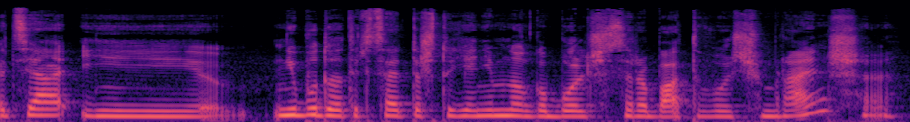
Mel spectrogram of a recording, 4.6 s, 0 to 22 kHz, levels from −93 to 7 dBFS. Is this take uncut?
yes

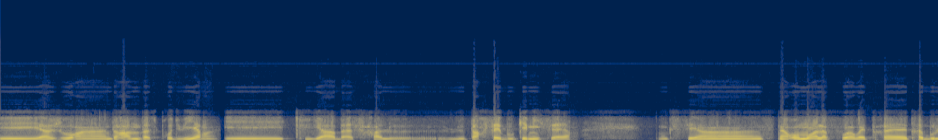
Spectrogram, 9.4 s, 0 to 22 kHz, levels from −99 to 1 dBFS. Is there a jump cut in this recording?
yes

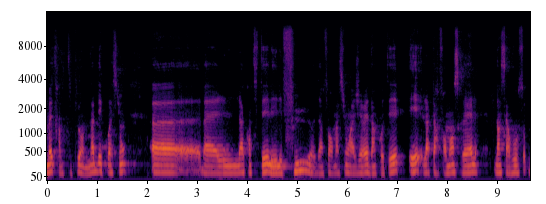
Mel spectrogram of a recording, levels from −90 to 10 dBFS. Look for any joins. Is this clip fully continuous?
yes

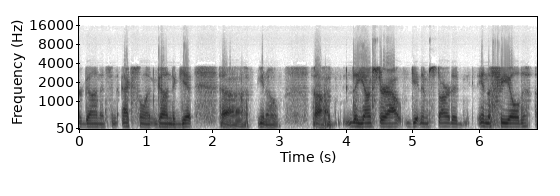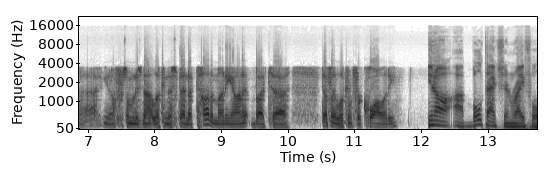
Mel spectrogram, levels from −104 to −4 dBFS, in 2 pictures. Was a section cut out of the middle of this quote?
no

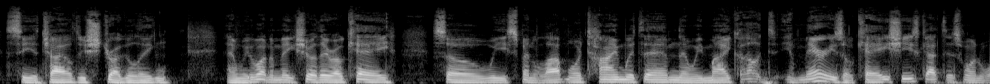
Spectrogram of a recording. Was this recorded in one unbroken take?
yes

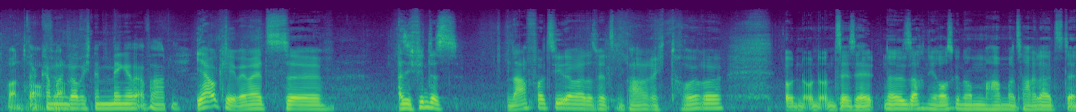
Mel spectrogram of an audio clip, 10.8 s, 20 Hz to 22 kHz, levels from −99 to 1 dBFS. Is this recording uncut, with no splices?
yes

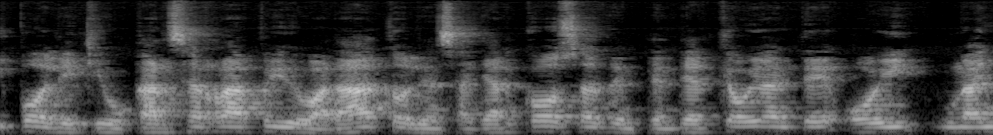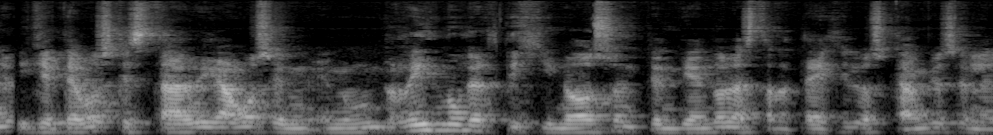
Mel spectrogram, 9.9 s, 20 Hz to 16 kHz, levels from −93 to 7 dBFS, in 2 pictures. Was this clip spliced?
yes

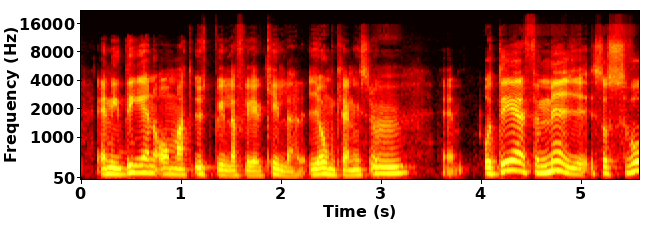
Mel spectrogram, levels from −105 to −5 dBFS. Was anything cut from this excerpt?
no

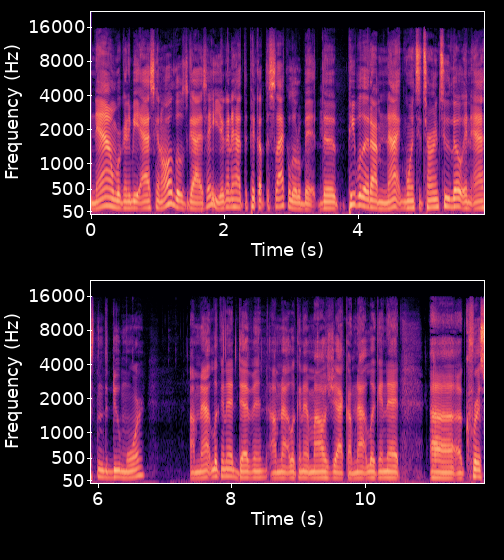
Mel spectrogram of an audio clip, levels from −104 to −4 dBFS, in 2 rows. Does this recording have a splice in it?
no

